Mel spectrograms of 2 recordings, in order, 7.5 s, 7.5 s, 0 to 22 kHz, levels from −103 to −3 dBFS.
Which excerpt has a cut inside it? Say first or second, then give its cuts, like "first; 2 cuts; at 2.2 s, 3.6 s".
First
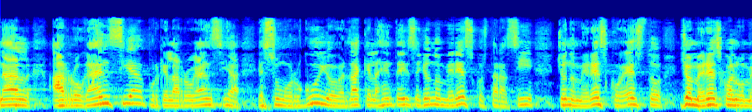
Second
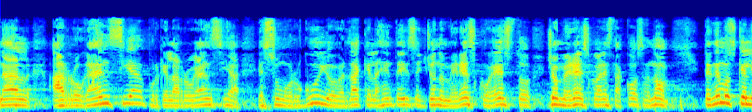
second; 2 cuts; at 4.2 s, 5.5 s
